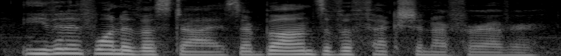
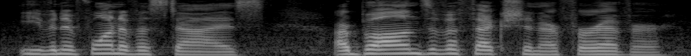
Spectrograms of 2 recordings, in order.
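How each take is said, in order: First: It is said in a put-on voice for Zieg. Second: It is said in the speaker's own voice.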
